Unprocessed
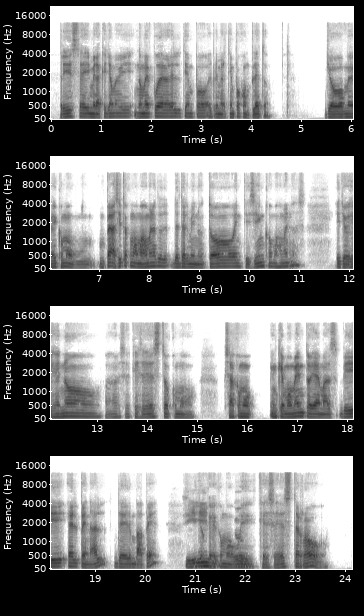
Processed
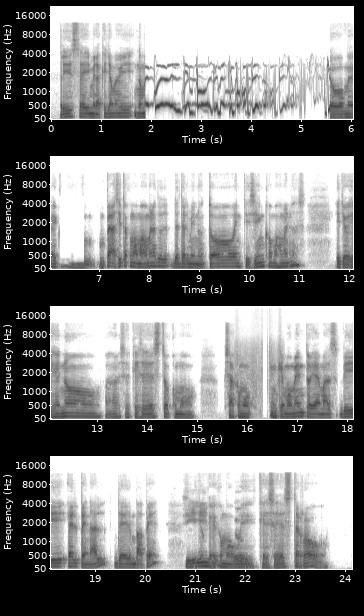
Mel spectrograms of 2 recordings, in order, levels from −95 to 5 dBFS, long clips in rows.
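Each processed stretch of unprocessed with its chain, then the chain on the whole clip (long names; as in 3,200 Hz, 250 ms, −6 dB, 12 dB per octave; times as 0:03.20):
0:01.88–0:05.59: three sine waves on the formant tracks + single-tap delay 548 ms −23.5 dB + upward compression, threshold −27 dBFS
0:06.20–0:06.71: linear-phase brick-wall band-stop 180–5,200 Hz + compressor whose output falls as the input rises −34 dBFS
0:10.04–0:10.92: high-shelf EQ 9,100 Hz −8.5 dB + one half of a high-frequency compander encoder only
0:15.74–0:16.75: spike at every zero crossing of −14.5 dBFS + high-frequency loss of the air 280 metres
whole clip: high-shelf EQ 7,900 Hz −8.5 dB; downward compressor 3 to 1, threshold −23 dBFS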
